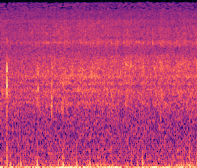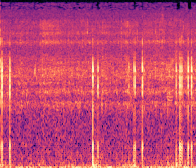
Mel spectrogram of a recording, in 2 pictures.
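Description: Choppy lake water sloshing against a concrete pier wall, with wind rumbling on the microphone. A few short sharp clicks come about three seconds in and several more in the last second and a half.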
